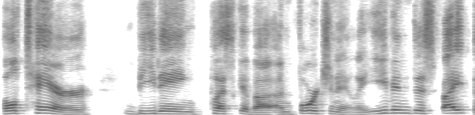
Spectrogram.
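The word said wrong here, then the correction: Boulter: You know, she's British. It's exactly like it looks. It is just Bolter.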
